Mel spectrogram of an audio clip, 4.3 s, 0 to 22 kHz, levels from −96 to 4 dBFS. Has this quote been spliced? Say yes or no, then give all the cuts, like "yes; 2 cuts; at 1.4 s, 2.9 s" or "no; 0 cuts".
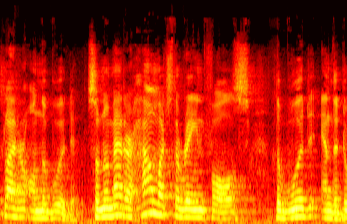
yes; 1 cut; at 1.0 s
